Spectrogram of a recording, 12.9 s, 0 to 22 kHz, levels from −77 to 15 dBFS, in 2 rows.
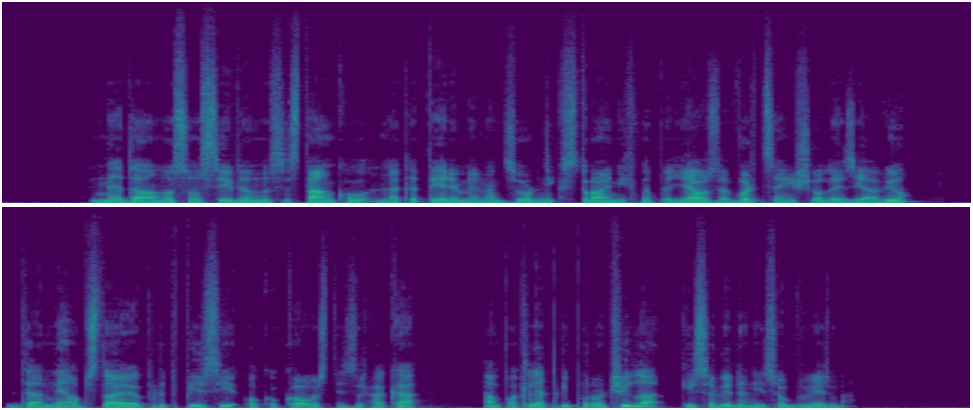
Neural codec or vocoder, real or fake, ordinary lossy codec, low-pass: codec, 44.1 kHz, 2.6 kbps, DAC; fake; none; none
